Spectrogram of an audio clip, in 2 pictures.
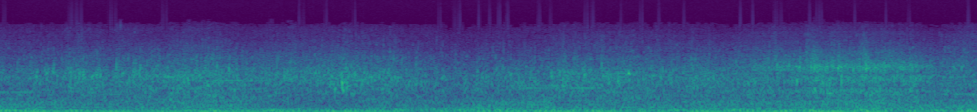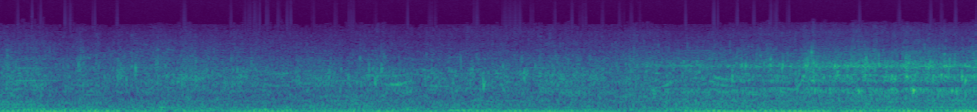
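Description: Dolphins whistle and click underwater.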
